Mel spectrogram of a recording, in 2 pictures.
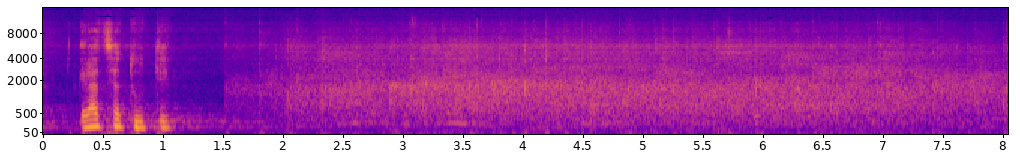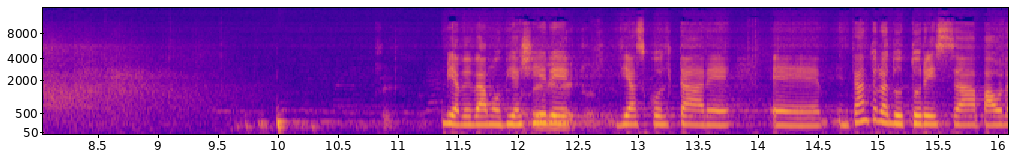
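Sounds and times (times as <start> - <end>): audience applauding: 1.5 - 9.6.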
